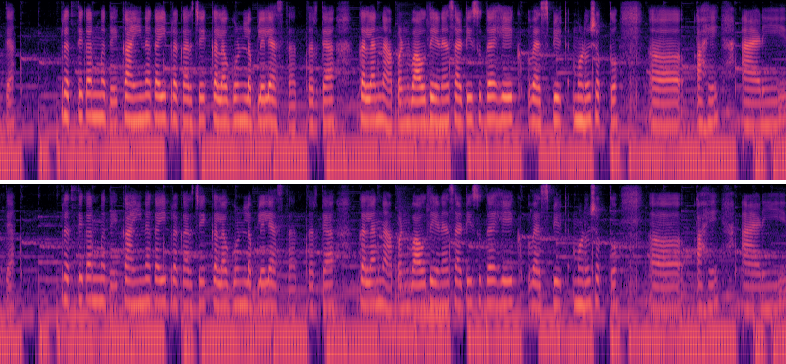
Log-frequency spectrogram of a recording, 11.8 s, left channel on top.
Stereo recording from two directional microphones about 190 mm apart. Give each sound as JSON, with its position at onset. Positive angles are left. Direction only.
{"t": 0.9, "sound": "a woman's voice", "side_deg": 20}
